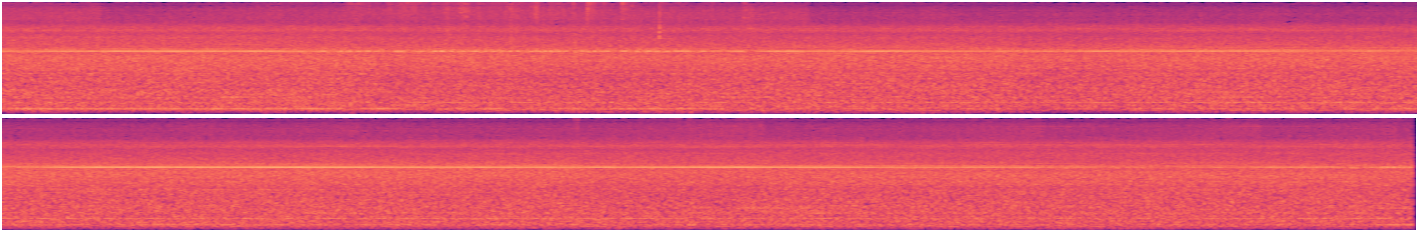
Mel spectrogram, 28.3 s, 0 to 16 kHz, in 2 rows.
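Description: W7 series Shinkansen train standing at the platform with its doors open, its on-board equipment running: a steady noise with a thin high whine over it and a low hum, the hum stronger for the first few seconds.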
